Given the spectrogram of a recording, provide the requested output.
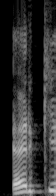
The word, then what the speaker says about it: এরকি: এরকি এটি হচ্ছে ইয়ারকি শব্দের আঞ্চলিক উচ্চারণ।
